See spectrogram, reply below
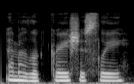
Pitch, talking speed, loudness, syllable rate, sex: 175 Hz, 135 wpm, -15 LUFS, 5.7 syllables/s, female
